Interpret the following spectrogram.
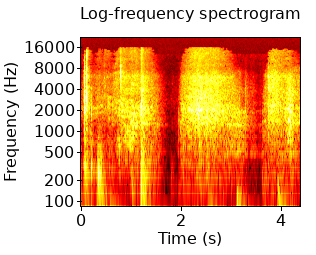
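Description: A yellow plastic crate being gripped, lifted and carried. The plastic-wrapped contents crinkle and rustle, with sharp knocks early on and low thuds near the end as the crate is handled and set down.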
